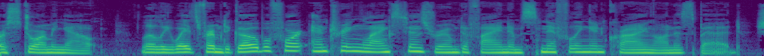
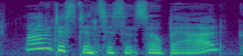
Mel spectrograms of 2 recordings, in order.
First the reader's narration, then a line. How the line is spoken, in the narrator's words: Lily gently says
